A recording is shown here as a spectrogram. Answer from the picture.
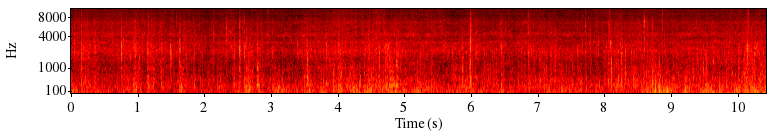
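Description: Mountain bike descending a rough forest singletrack: wind rushing over the microphone and tyres rumbling over dirt and roots, with many sharp clicks and rattles from the bike as it hits bumps. It gets louder near the end as the pace picks up.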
